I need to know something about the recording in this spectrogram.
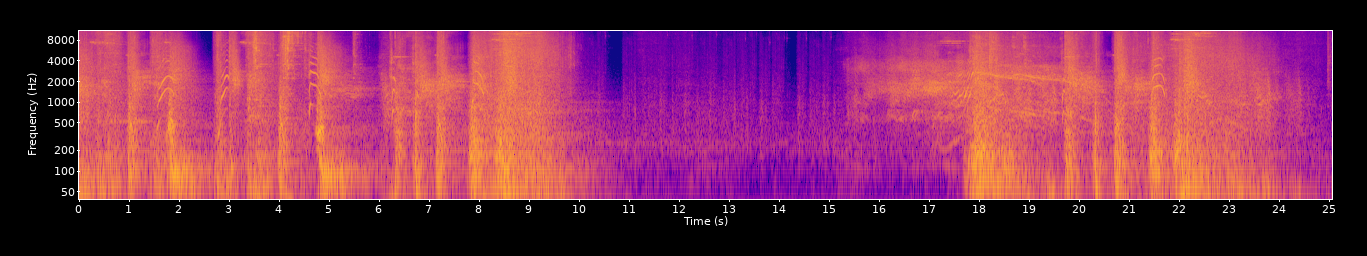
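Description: Blades slash and clang in a fast game fight.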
